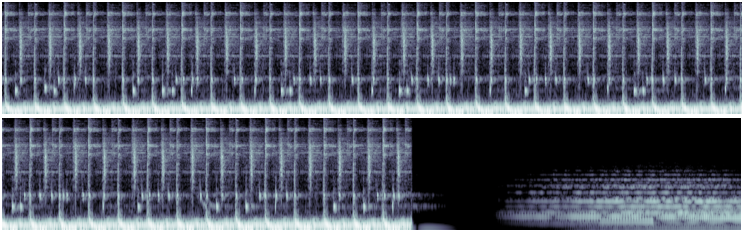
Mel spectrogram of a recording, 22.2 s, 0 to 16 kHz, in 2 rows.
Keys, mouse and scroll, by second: 0.3 right click, 1.1 click, 1.5 scroll down 1, 1.8 shift+middle click, 2.5 g, 5.0 click, 5.7-7.5 right drag, 7.5 click, 8.2 g, 10.6 shift+click, 11.2-13.1 right drag, 13.1 click, 13.8 g, 16.3 click, 16.6 g, 21.0 click, 21.6 g.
